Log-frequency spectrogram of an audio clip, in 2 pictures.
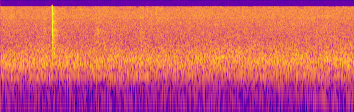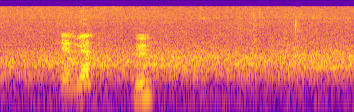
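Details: Honey bees at a hive hit by demolition crews in an abandoned Mission, Texas home, during their relocation: constant massed buzzing drone, a brief snatch of human voice near the fifth second and an isolated click early on.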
